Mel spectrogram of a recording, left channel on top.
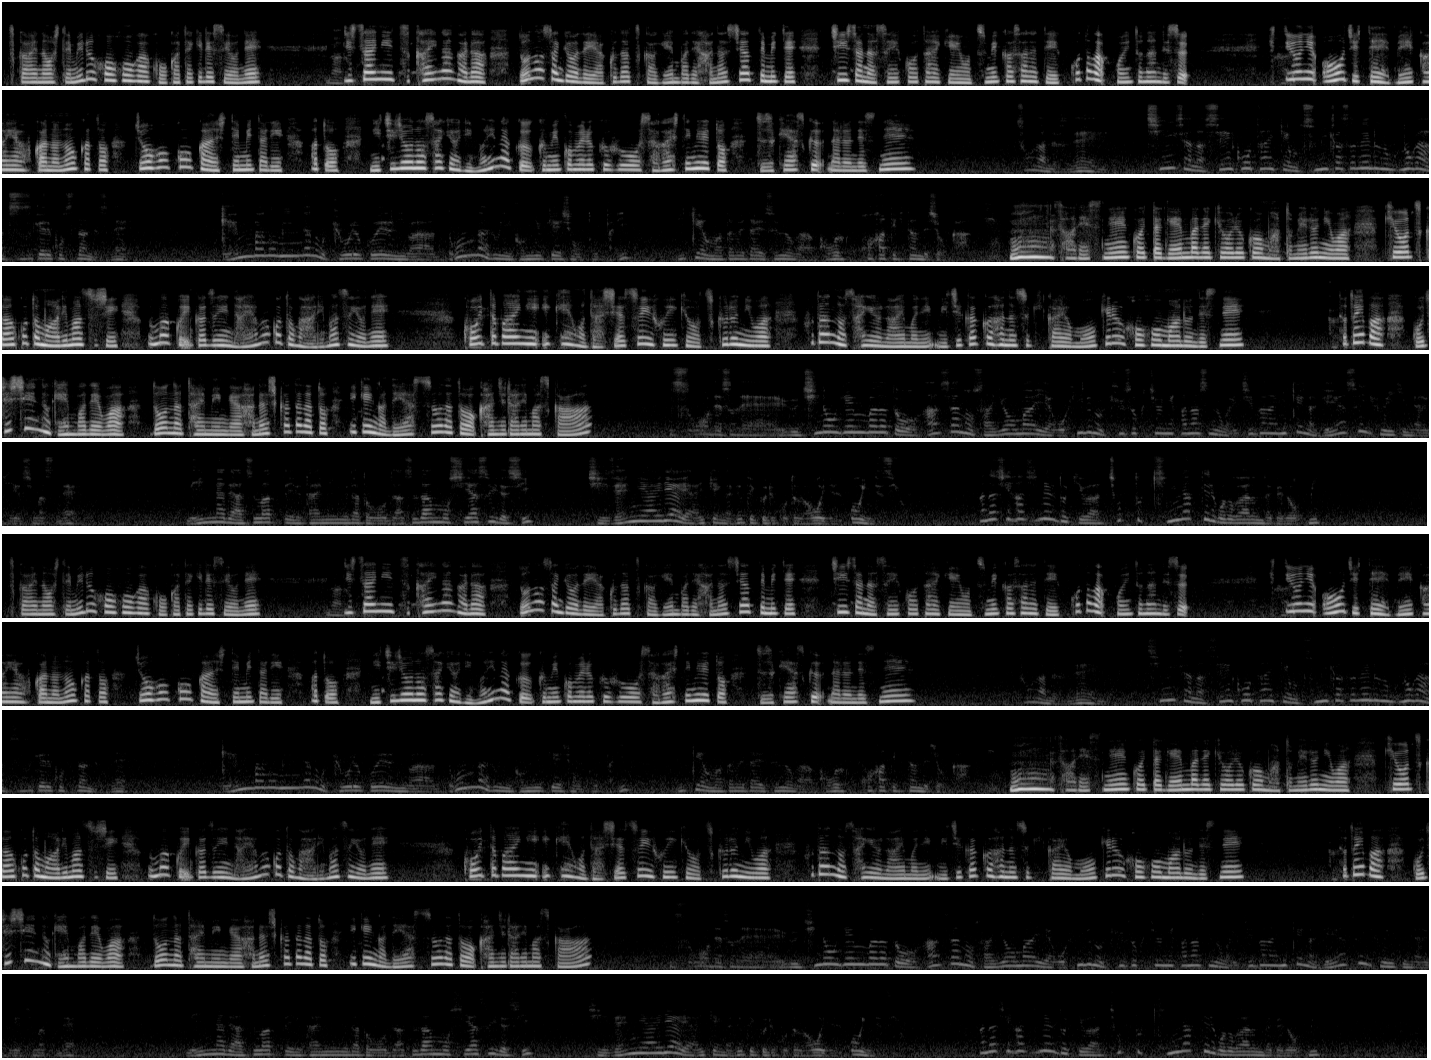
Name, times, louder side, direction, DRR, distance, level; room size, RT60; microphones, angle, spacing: voice 1, 0.0-2.6 3.4-11.9 12.8-15.3 15.6-23.4 38.6-46.7 47.1-55.2 56.2-63.0, left 3 dB, 30° left, 0.3 m, -23 dB
voice 2, 3.2-3.7 12.7-13.0 24.4-25.4 25.7-29.8 30.7-34.9 35.3-38.2 47.5-47.7 56.1-56.2 63.8-72.1 73.2-76.7 77.2-80.3 81.1-84.6, left 1 dB, 65° left, 5.3 m, -45 dB
head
